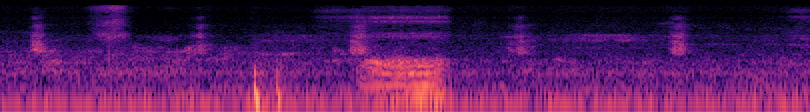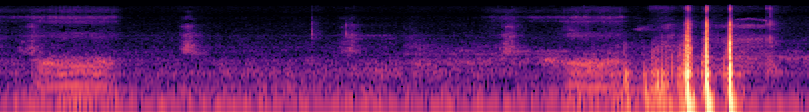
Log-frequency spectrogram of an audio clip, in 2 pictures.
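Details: Cat snoring while resting indoors: soft, raspy, harmonic snores come roughly every three seconds with quiet breathing between them, and a few sharp clicks sound near the end.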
